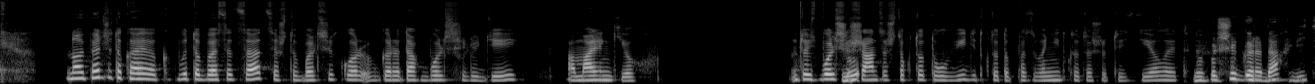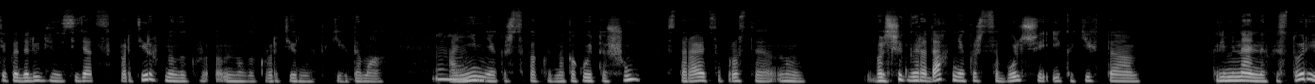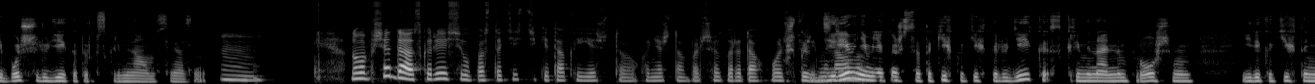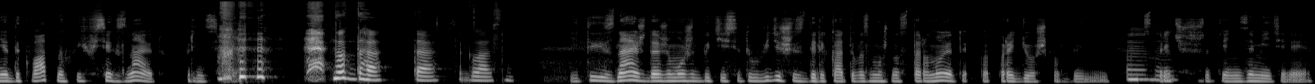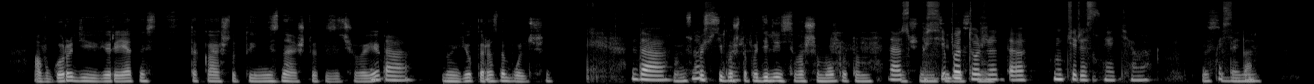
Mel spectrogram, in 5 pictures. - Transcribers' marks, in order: tapping; laugh
- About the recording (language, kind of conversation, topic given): Russian, unstructured, Почему, по-вашему, люди боятся выходить на улицу вечером?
